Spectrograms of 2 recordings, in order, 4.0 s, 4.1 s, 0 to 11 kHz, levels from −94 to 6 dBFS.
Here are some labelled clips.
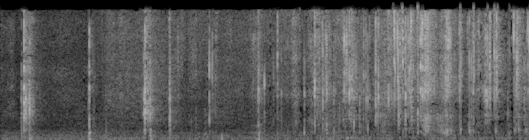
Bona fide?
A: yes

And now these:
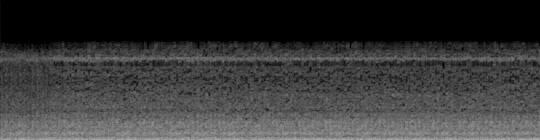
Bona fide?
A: yes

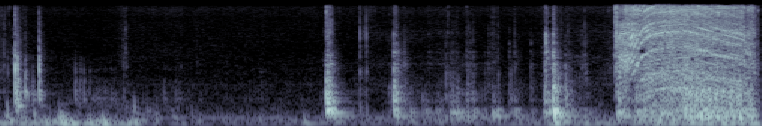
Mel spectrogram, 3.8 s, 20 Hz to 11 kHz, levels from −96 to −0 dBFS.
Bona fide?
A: yes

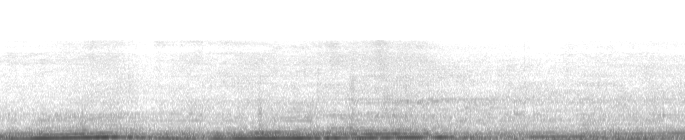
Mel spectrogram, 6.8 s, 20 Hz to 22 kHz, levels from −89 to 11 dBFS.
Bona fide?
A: no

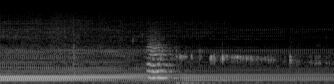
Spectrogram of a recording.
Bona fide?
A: yes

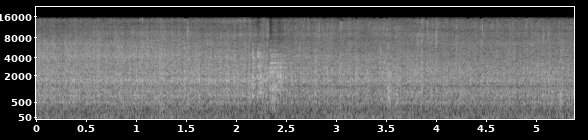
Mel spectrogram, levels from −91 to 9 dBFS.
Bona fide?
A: yes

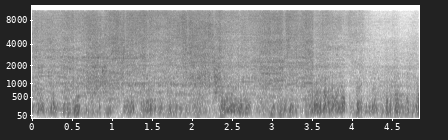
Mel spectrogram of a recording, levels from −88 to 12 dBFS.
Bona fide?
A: no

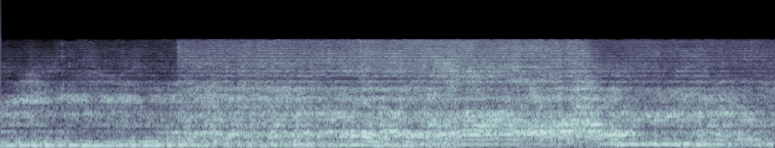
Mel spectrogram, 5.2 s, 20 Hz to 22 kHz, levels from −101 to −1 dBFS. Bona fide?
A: no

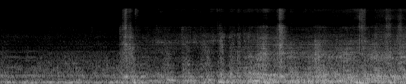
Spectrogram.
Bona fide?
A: no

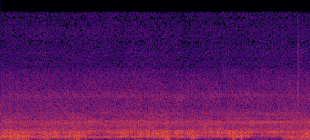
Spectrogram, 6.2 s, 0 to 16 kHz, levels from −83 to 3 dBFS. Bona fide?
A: no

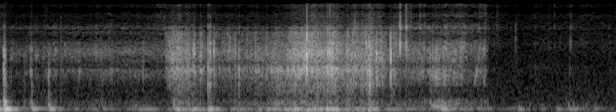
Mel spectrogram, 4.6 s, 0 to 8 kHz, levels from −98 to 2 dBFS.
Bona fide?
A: yes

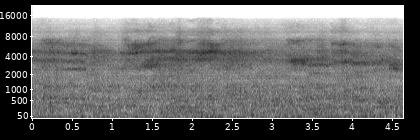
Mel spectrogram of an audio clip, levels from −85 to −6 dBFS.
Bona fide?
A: no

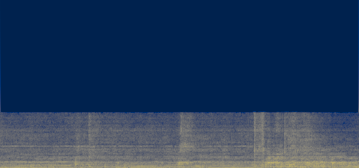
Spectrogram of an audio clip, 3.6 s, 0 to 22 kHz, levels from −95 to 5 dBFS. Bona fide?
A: no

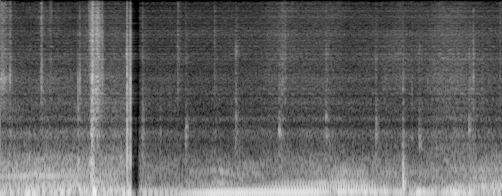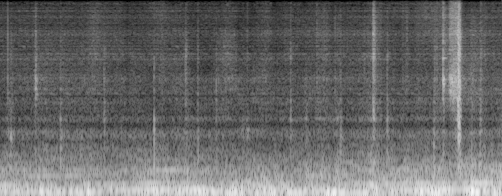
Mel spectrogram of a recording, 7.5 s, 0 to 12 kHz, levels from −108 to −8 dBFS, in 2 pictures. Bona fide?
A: no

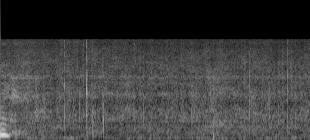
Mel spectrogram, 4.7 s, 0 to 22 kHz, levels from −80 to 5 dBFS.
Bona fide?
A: no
